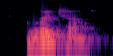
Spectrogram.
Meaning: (adjective) Immoral; dissolute; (noun) A lewd or wanton person; a debauchee; a rake
- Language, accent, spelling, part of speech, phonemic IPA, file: English, Southern England, rakehell, adjective / noun, /ˈɹeɪkhɛl/, LL-Q1860 (eng)-rakehell.wav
